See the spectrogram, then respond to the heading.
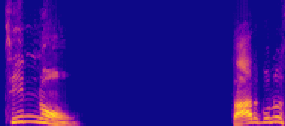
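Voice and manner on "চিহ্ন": "চিহ্ন" said chin-no, higher pitch; pronunciation demo. Shown as a demonstration. Teacher showing how we say it, "চিহ্ন" as high chin-no. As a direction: raise "চিহ্ন" and double the n: chin-no. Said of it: "আমরা উচ্চারণ করি".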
